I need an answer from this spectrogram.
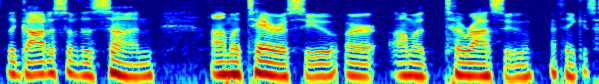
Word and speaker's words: Amaterasu: You play as a wolf, which you pointed out, a wolf goddess, the goddess of the sun, Amaterasu, I think is how you pronounce it.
